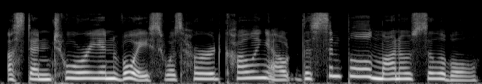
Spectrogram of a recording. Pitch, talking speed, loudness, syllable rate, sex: 255 Hz, 125 wpm, -16 LUFS, 4.1 syllables/s, female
